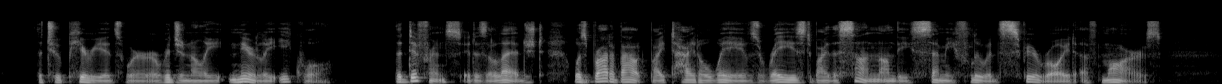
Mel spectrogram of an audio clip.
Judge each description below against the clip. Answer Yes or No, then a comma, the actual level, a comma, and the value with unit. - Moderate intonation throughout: Yes, average, 4.3 semitones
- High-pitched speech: No, very low, 90 Hz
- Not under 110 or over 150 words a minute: Yes, average, 140 wpm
